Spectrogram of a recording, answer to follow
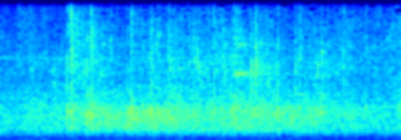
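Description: Spectators clapping and applauding, breaking out about a second in and carrying on.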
